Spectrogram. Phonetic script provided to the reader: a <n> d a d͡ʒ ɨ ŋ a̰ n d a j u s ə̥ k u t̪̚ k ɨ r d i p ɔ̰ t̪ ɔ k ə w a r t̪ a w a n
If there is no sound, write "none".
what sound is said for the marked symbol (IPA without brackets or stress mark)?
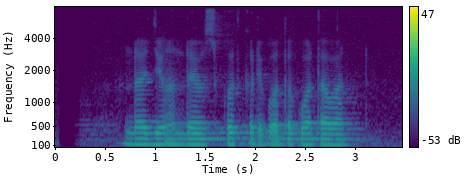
n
